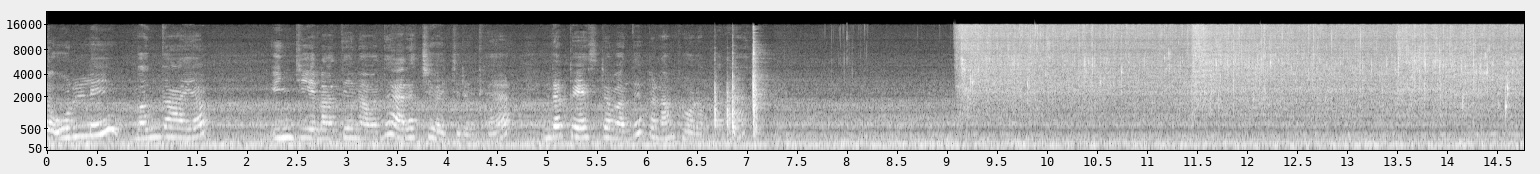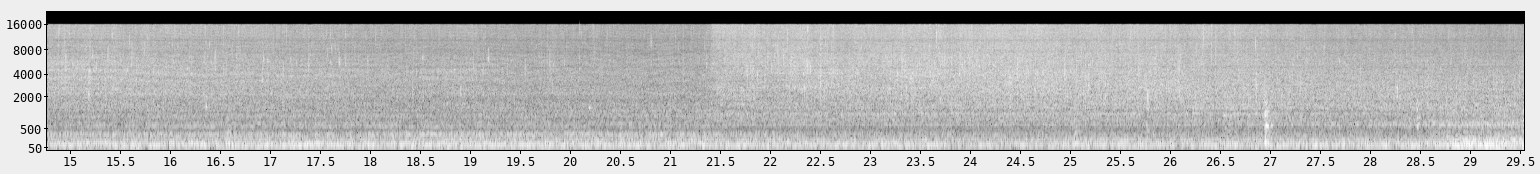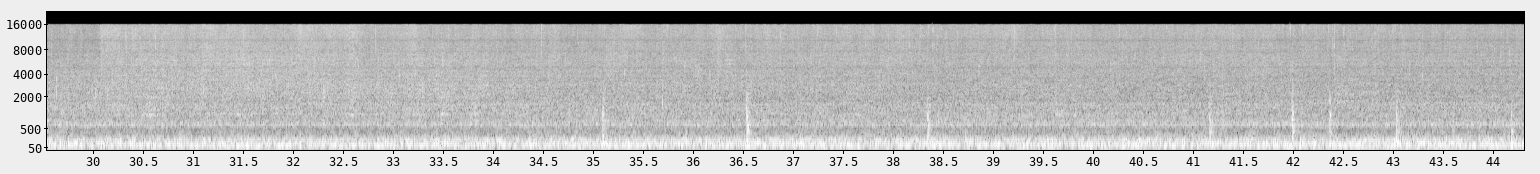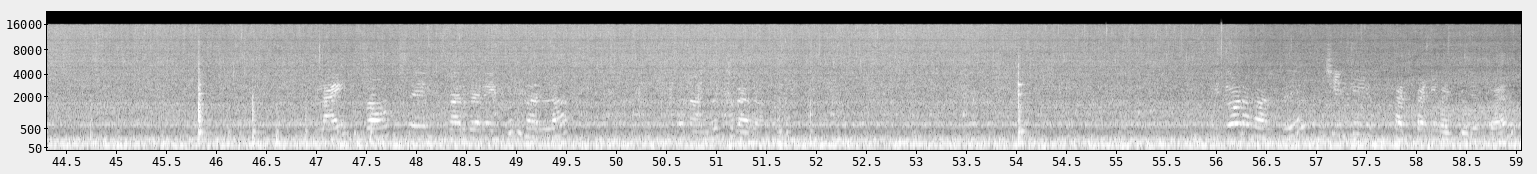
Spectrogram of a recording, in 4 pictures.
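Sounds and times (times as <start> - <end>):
paste sizzling in hot oil: 9.1 - 57.3.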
